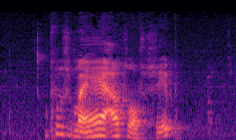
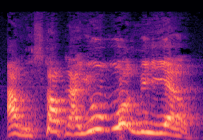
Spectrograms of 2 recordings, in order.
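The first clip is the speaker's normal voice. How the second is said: wounded wail; 6 semitones higher, 6 dB louder than usual. Acted. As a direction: wail it like you've been stabbed. Mother wails after son's insult.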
